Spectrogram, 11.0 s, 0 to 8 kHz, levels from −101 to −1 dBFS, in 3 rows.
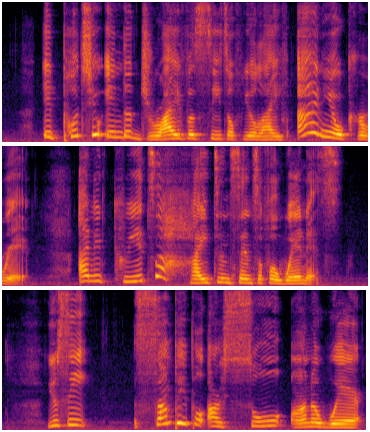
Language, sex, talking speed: English, female, 155 wpm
